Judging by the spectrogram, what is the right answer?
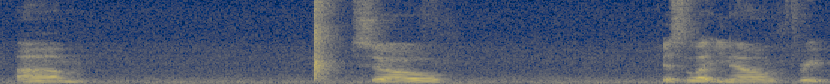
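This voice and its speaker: A sniffly man, slightly nasal from a cold, casually reviews party speakers with a medium-pitched voice, rambling loosely and using lots of fillers. The mic sits at a distance in an echoey room, and there's slight background noise.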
